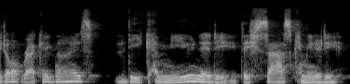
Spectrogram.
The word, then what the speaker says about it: SaaS: But software as a service, we most typically say SaaS. Take the acronym, pronounce it out.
